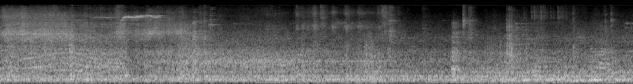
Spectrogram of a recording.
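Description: Steady running noise inside a tram: a low hum under an even rumble, with a brief high squeal early on and a couple of faint clicks near the end.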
